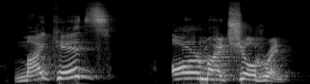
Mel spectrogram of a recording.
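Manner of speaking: intense, high passionate tone. Next in a row of joke impressions, a passionate goat owner impression. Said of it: "my impression of a very passionate goat owner".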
